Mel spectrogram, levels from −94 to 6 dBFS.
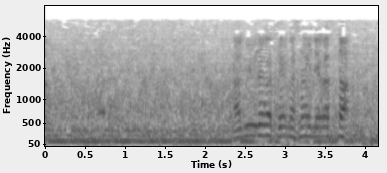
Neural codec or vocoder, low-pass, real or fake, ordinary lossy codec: codec, 16 kHz, 4 kbps, FreqCodec, smaller model; 7.2 kHz; fake; MP3, 24 kbps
